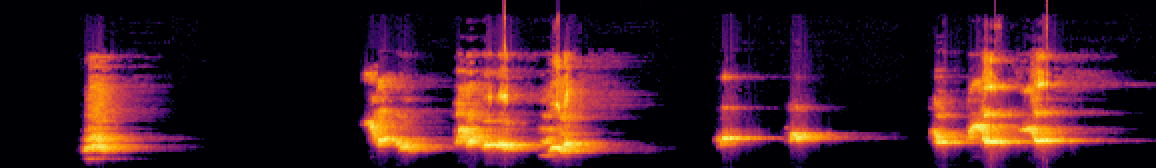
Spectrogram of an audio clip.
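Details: Asian pied starling singing as tutor material for caged birds: spaced squeaky and scratchy notes, then short clear whistles and a closing cluster of high chirps, with silent gaps between.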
